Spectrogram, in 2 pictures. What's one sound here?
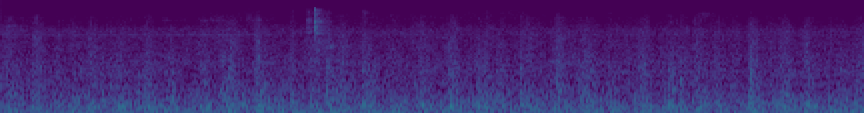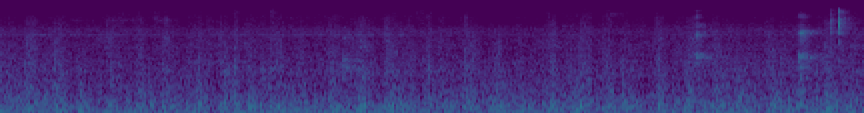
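A train engine rumbles steadily.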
